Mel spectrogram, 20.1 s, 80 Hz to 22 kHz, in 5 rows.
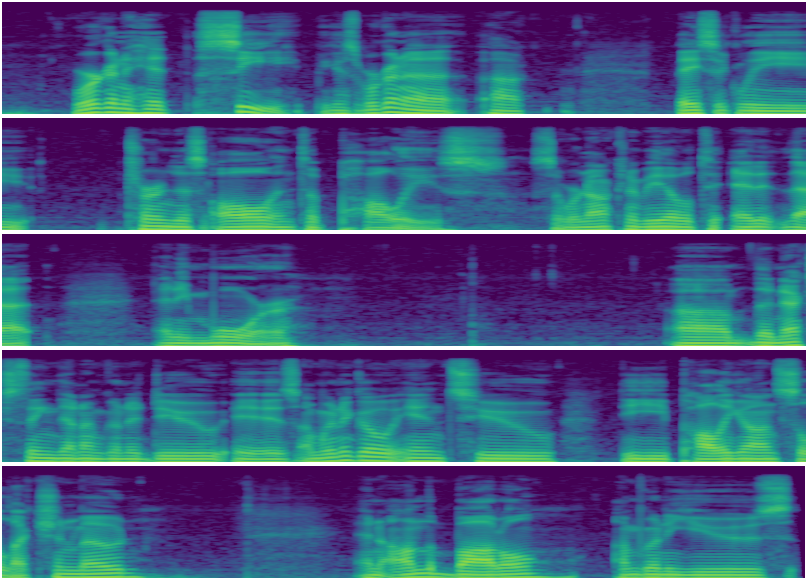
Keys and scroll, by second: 1.4 c.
